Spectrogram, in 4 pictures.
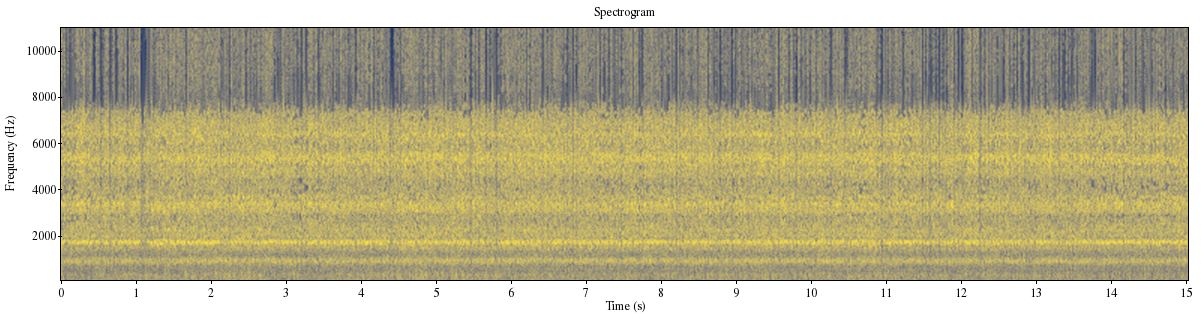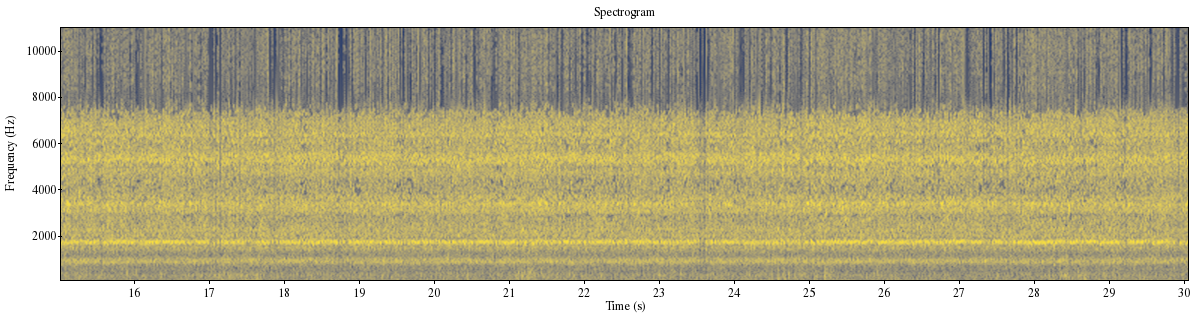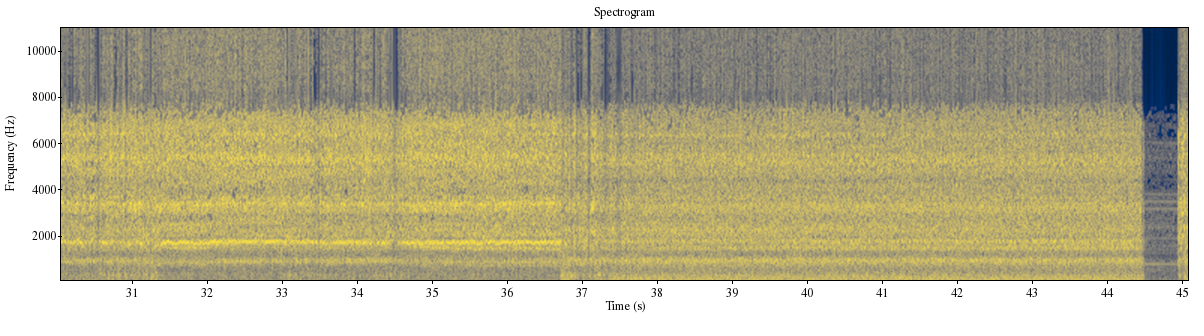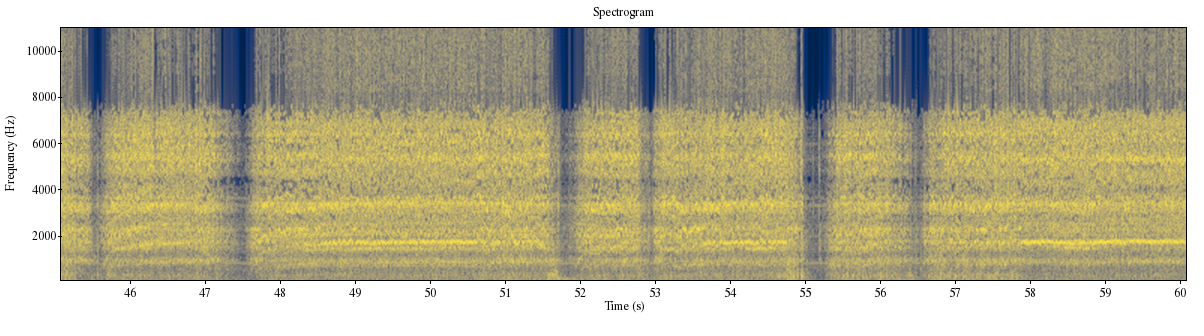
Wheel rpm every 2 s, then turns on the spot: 230, 230, 230, 230, 230, 230, 230, 230, 230, 230, 230, 230, 230, 230, 230, 230, 230, 230, 180, 100, 110, 100, 80, 130, 190, 190, 120, 150, 110, 220.
44-46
